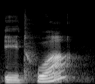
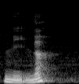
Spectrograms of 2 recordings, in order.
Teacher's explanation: en chinois, on va pas monter, sinon ça ferait un deuxième ton. Très important de rester neutre.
